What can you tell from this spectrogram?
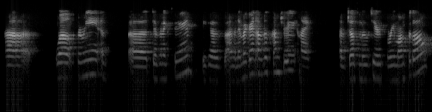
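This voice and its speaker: A woman's voice: medium pitch, normal speed. A young woman from the Bay Area talking casually as a guest, hesitant, with many fillers and restarts. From United States (Bay Area, California). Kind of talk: casual video call chat. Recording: muffled lo-fi call audio.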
